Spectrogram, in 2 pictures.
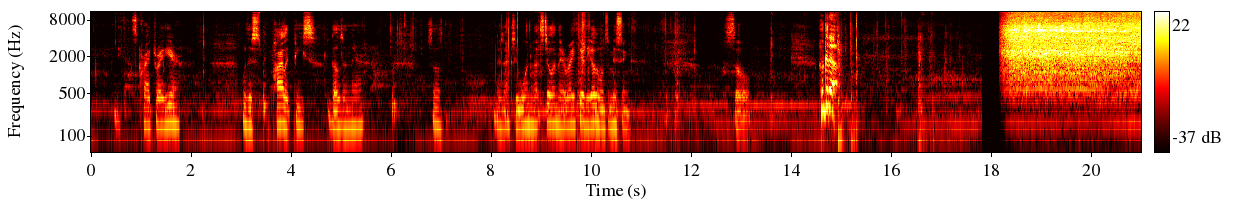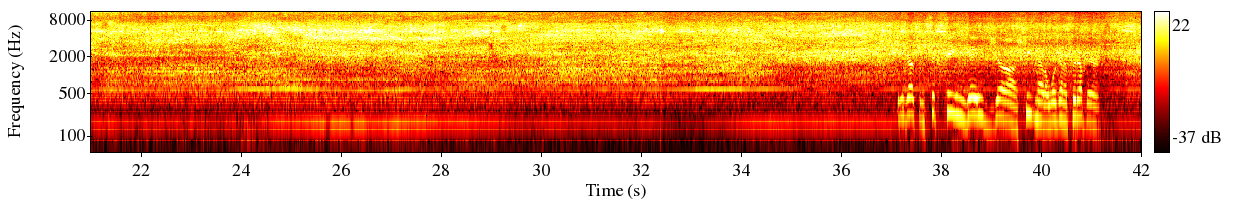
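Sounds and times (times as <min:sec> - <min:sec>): electric grinder grinding metal: 0:18.2 - 0:42.0.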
